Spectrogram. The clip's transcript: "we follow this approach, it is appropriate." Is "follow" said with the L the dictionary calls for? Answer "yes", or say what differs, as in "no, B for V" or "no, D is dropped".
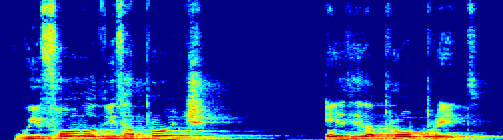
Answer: yes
